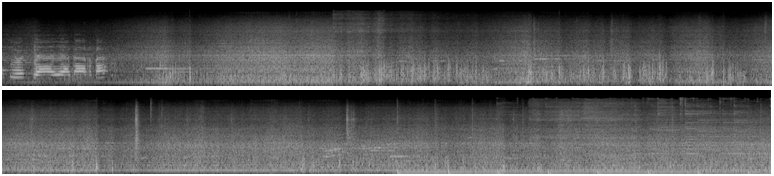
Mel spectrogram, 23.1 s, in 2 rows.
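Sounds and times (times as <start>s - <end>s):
steady low hum: 17.1s - 23.0s
train wheels clicking on rails: 18.0s - 23.0s.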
